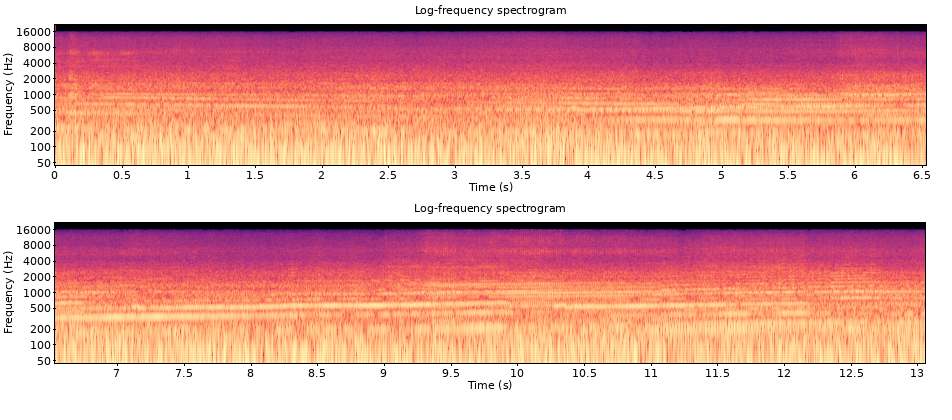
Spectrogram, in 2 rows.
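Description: BMW R1200 GS boxer-twin engine running under way at road speed, with a steady wind rumble on the microphone. The engine note sags a little in the first few seconds, then climbs slowly as the bike picks up speed.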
